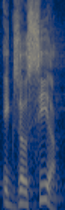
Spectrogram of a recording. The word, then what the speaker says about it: exousia: But the power of authority that he gave them was what they call exousia. Can we say that? Exousia? It's spelled E-X-O-U-S-I-A.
